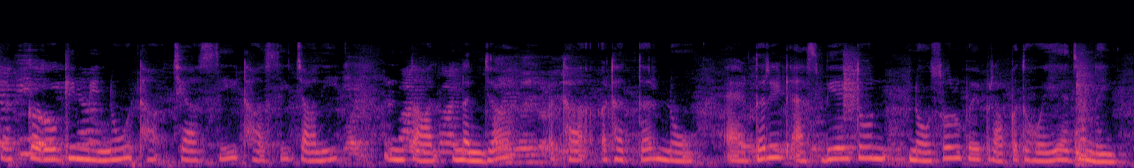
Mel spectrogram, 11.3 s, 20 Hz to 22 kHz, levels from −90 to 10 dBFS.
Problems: none marked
